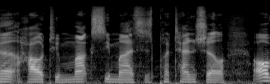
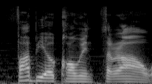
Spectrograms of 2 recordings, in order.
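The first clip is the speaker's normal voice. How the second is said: put-on Portuguese accent and pronunciation. Presenting a FIFA team pick, saying the new left back's name in a Portuguese accent. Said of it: "how I'm saying his name in a Portuguese accent".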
